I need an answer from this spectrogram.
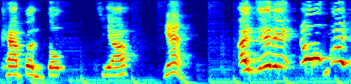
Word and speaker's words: Cappadocia: I want to get my pronunciation right. Cappadocia.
